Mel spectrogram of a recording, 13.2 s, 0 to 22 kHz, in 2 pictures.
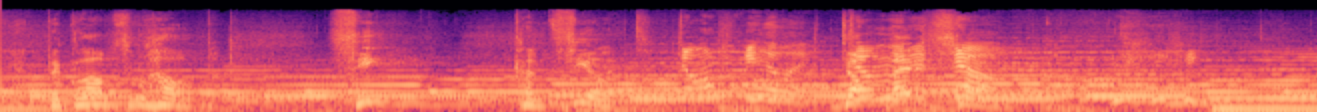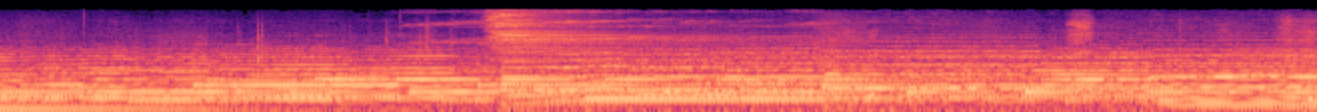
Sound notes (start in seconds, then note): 5.3 Elsa laughs; 6.7 gentle music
